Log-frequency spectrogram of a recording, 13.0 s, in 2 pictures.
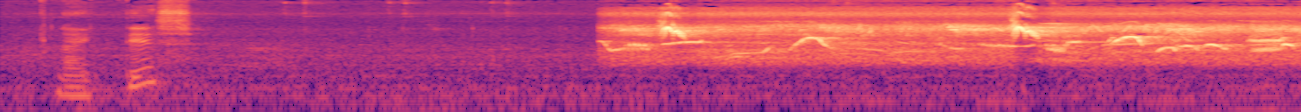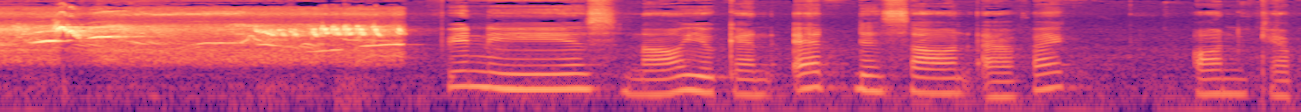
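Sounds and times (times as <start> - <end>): steady hiss: 3.0 - 8.5
birds chirping and whistling: 3.0 - 8.6.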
